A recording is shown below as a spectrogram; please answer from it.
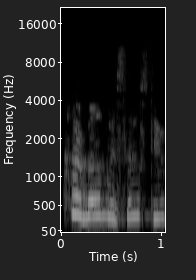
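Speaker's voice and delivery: high-pitched, put-on child's jeer; mocking kid voice. Friend voicing the other's future kids, mocking high voice. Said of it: "your kids can find it and be like".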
